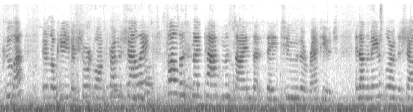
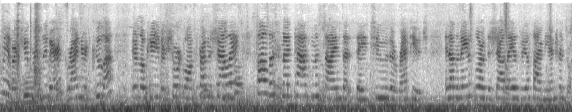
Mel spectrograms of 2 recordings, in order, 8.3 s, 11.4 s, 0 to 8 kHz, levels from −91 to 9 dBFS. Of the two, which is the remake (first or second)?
first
